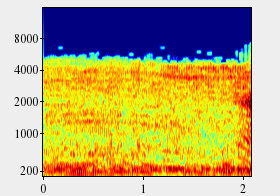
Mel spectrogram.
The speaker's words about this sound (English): I'll give her the gun a little and then pull up the motor so we don't foul the propeller.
